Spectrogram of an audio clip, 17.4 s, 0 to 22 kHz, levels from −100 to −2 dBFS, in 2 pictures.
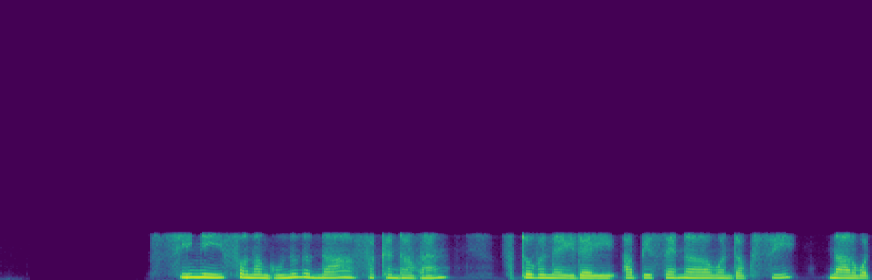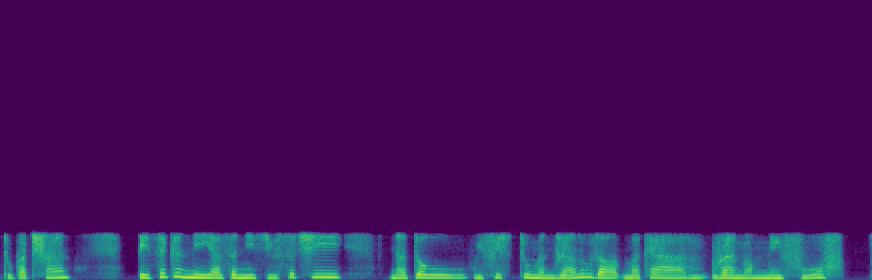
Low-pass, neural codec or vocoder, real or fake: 3.6 kHz; codec, 16 kHz in and 24 kHz out, 0.4 kbps, LongCat-Audio-Codec, two codebook decoder; fake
